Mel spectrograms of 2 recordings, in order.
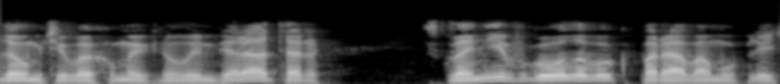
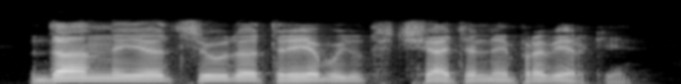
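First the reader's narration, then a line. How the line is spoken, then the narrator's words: Sighing. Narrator (Russian): вздохнул его величество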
